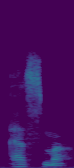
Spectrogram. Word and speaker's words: asthma: Silent T in words like listen, castle, valley, soften, soften, gourmet, gourmet, asthma, asthma, Christmas, whistle. Silent U in words like guitar, guilty, guard, colleague, and guess.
